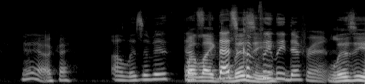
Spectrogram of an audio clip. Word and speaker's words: Elizabeth: but no I mean my name is spelled with an S and I'm actually very like it's cool I care that people pronounce it with an S but nobody does and like I'll correct you if you say it with a z cuz it sounds different so say your name Elizabeth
